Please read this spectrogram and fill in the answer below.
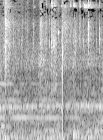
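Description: Heavy iron leg chains on a walking elephant clinking and jangling irregularly with its steps, with a dull knock right at the start.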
